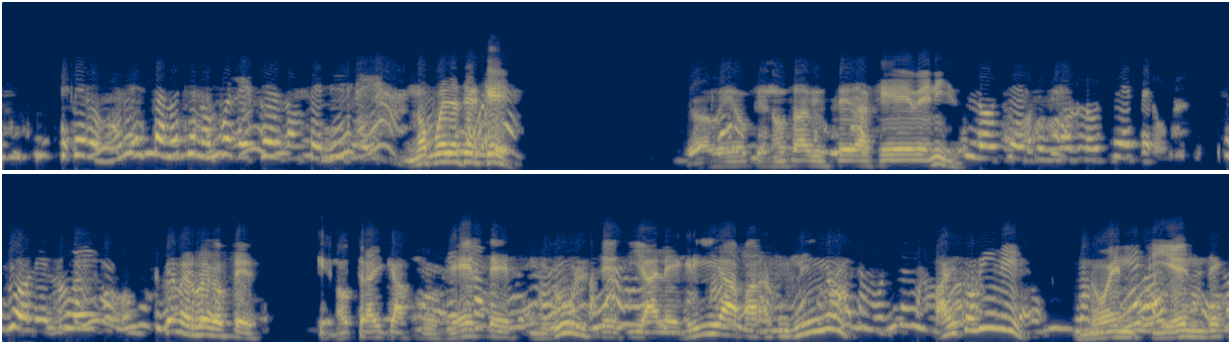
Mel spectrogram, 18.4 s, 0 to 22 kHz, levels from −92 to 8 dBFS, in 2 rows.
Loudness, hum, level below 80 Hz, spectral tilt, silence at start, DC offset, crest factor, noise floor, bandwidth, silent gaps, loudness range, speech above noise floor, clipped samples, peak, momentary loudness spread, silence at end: -18 LUFS; none; -74 dBFS; -7 dB/octave; 0 s; under 0.1%; 16 dB; under -90 dBFS; 7.4 kHz; 4.34-4.93 s; 3 LU; over 72 dB; under 0.1%; -2 dBFS; 10 LU; 0 s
